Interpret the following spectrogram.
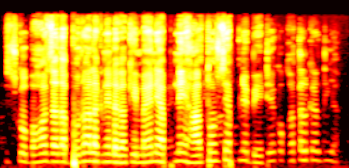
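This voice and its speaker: High-voiced emotive preacher man. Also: fairly even intonation. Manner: emotive, repetitive phrasing. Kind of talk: storytelling sermon.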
